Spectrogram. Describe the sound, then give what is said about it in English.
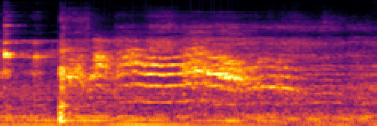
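Cats in a house yowl loudly, one drawn-out, wavering caterwaul after a sharp knock at the start. “I might pause it here and there because the cats get kind of loud.”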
